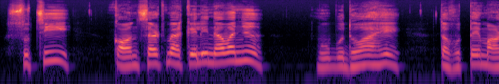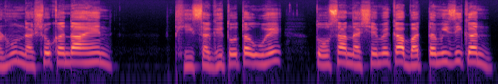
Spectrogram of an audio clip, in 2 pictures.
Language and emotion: Sindhi, fearful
